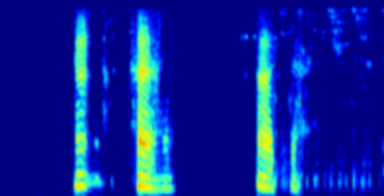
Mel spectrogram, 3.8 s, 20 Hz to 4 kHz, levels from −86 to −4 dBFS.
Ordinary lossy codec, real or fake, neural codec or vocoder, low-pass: none; real; none; 3.6 kHz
